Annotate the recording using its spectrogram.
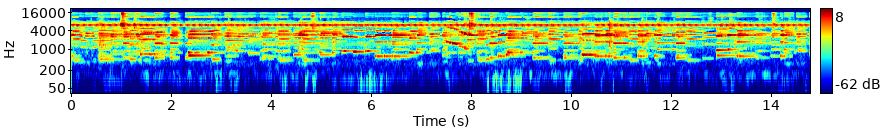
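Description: Pink toy electronic piano played with both hands: a run of tinny electronic notes stepping up and down, with a quick falling run about eight seconds in. A faint steady high tone sits underneath.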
